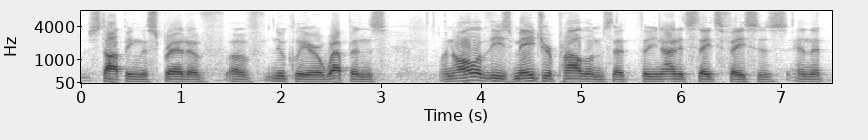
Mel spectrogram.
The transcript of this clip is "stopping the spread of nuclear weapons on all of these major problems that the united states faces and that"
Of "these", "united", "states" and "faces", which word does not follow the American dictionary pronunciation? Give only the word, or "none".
none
